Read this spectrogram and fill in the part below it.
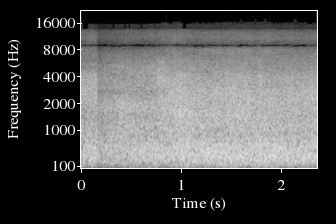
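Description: Ocean waves wash in around tetrapods at a sandy surf beach, making a loud, continuous broadband roar of breaking surf mixed with some wind.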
